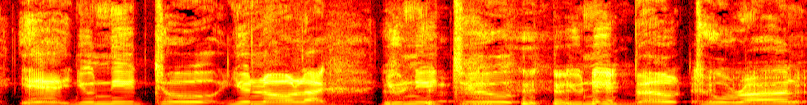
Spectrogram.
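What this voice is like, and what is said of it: Put-on Mexican accent, broken English. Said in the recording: “speak with a Mexican accent in English ... speaking broken English in a Mexican accent”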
